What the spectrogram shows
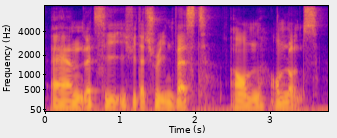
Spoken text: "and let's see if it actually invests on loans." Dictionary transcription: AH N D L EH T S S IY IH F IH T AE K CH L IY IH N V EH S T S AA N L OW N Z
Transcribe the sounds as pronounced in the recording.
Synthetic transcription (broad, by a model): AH N L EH T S S IY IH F IH T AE CH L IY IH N V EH S T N AA N L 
